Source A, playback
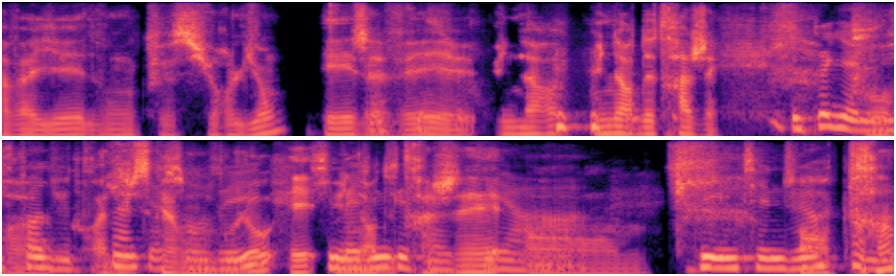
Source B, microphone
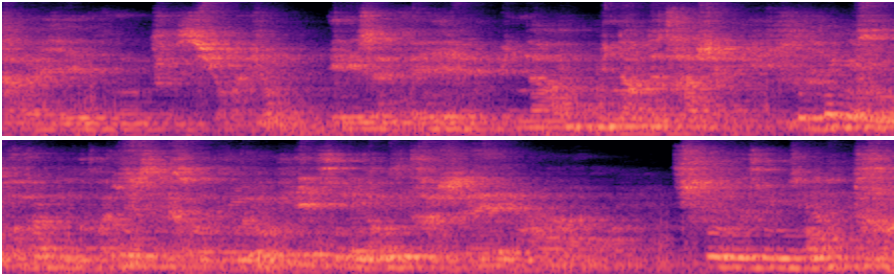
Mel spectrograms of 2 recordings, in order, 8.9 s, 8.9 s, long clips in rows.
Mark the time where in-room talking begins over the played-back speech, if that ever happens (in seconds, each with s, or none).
5.0 s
